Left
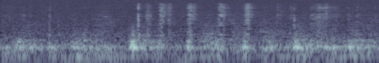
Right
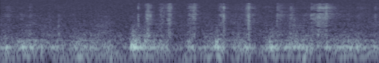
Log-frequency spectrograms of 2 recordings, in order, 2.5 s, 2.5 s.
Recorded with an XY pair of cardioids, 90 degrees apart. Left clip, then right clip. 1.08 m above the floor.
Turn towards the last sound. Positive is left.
No sound to turn to.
